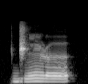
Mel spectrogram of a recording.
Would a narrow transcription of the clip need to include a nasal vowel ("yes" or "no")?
yes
